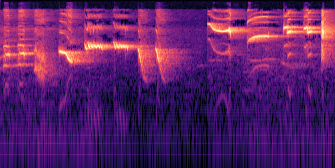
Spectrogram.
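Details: Chestnut-capped thrush singing in gacor style: liquid slurred whistles falling in pitch, a brief silence, then long, very high thin whistled notes and a final sharp burst.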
